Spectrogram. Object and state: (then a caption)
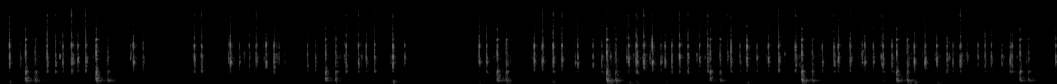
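Mechanical keyboard with plastic keycaps. A Keychron V1 compact mechanical keyboard with Tangerine switches and green and white plastic Matcha keycaps is typed on continuously with gloved fingertips. Fast bursts of bright, crisp, clacky keystrokes with short, dry attacks are broken by a few brief pauses.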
